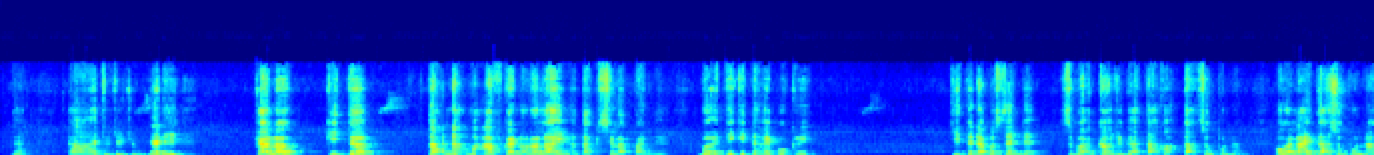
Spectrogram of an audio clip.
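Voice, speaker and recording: An older man, hosting a live stream and giving a preachy, repetitive moral talk, chuckling often. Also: high voice. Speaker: host. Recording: echoey room.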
